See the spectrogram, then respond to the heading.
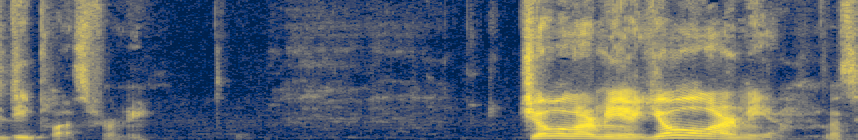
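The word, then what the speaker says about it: Joel Armia: that it's a d-plus for me joel armenia yolo armia that's how it's pronounced d-plus 60 games six goals eight assists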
